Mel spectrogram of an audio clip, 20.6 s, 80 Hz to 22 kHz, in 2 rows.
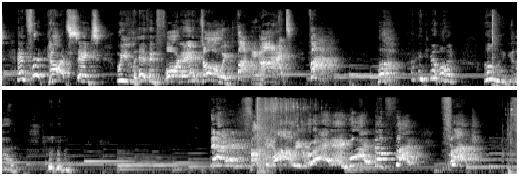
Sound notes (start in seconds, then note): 5.3 gentle music begins; 15.7 ceramic mug breaking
